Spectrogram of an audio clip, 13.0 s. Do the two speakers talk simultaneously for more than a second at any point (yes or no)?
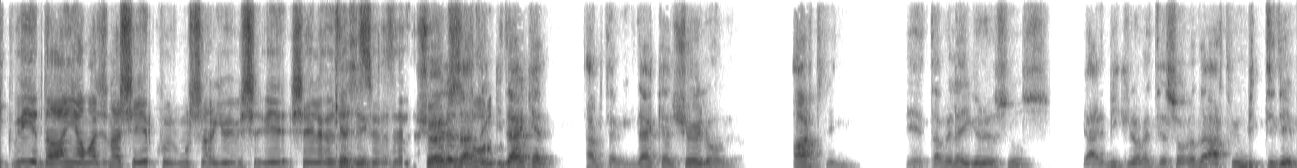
yes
